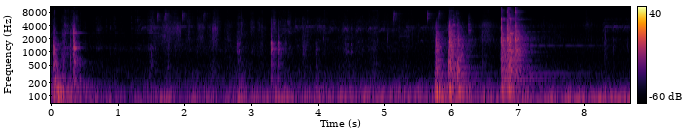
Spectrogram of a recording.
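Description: Metal parts clink and scrape.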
